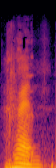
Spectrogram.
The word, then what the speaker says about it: Rennes: That's not how you say it. – Rennes. – There we go. Roll your R's.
